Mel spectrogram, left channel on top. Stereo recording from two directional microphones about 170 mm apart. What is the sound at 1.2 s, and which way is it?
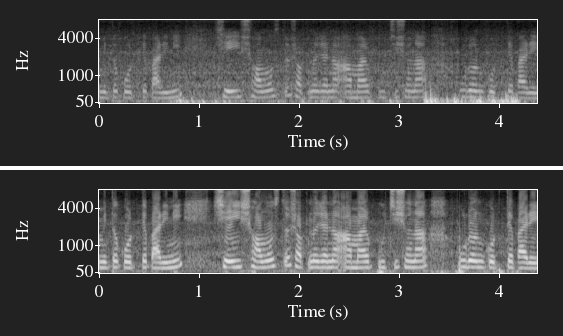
Speech, 75° right (ahead or behind).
